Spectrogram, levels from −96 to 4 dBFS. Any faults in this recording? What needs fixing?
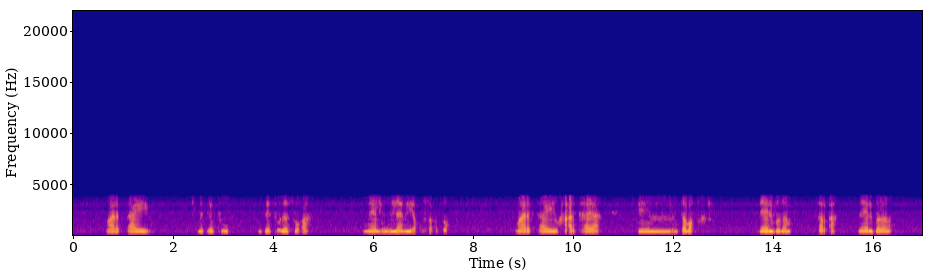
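Noise suppressor artifacts, throughout the clip: the suppressor lowers every frequency band it judges to be steady background. The room noise, about 19 dB below the speech, drops by about 21 dB in pauses and swells back under speech. Use gentler suppression, or place the microphone better so less reduction is needed.

GSM full-rate codec, throughout: the speech is rebuilt from a vocal-tract model driven by sparse, regularly spaced pulses. This gives a plainly audible buzzy, gravelly roughness. Nothing above 3.8 kHz survives, which fits a 13 kbps GSM full-rate link. Carry the call over a wideband codec such as AMR-WB or Opus instead.

Speech cut by the noise suppressor, 6.98 to 7.42 s: in this window the suppressor mistook parts of the speech for noise and turned them down by up to about 15 dB. Roughly a tenth of a second in total is affected, so those sounds come across swallowed and faint. 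Strengthen the suppressor's speech protection or reduce its maximum attenuation so quiet speech is not treated as background.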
